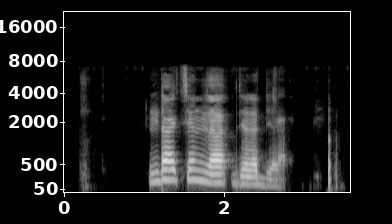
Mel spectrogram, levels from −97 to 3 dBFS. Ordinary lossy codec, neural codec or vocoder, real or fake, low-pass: AAC, 48 kbps; codec, 16 kHz in and 24 kHz out, 1.1 kbps, FireRedTTS-2 codec; fake; 7.2 kHz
